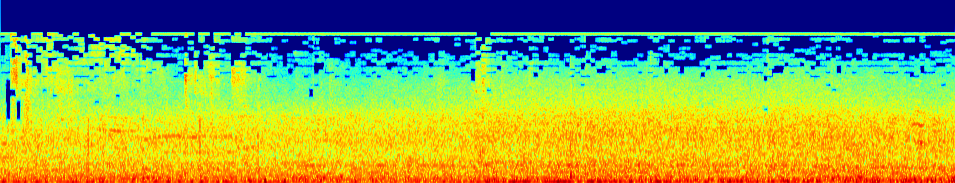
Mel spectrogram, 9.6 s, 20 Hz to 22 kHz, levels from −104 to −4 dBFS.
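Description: A switching power supply somewhere in the chain is producing an audible whistle, and it sits over the whole recording from start to finish. It comes through as a thin, high tone wandering between about 10.17 and 10.37 kHz, roughly 25 dB below the programme.

Also present for the entire length is damage that points to MP2 compression, likely Layer II coding at a starved bitrate around 32 kbps. With so few bits to share, the coder has shut off its upper sub-bands entirely, so nothing survives above about 10.5 kHz and the sound is noticeably dull. The bands that remain are coarsely quantised and flicker in and out, giving a gurgling, granular roughness throughout.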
